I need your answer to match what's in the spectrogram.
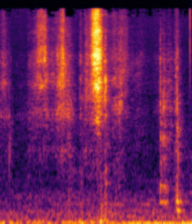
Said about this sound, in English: I'm just shuffling the cards.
